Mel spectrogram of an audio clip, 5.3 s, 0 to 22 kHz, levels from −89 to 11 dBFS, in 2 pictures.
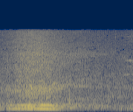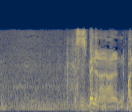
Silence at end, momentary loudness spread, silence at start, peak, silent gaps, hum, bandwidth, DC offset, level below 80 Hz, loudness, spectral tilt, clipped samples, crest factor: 0 s; 21 LU; 0 s; 0 dBFS; none; none; 8 kHz; under 0.1%; -52 dBFS; -11 LUFS; -3 dB/octave; 0.2%; 16 dB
